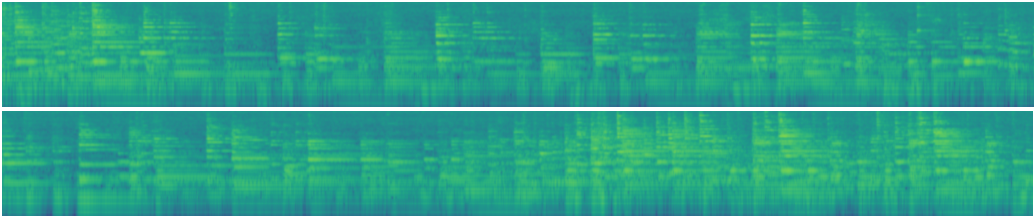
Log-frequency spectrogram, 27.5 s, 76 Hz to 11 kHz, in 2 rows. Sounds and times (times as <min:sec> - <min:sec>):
Acoustic guitar: 0:00.0 - 0:27.5.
